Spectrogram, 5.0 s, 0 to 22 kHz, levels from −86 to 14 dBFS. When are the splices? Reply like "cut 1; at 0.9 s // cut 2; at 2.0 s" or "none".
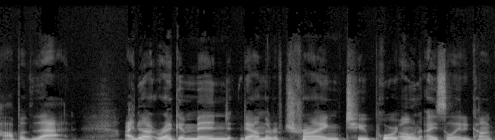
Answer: cut 1; at 1.4 s // cut 2; at 2.4 s // cut 3; at 2.7 s // cut 4; at 4.0 s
